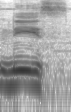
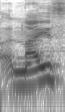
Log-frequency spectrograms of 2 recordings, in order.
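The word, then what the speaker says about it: niece: Next है हमारे पास नीस। बहुत सारे लोग इसकी प्रोनाउंसिएशन जो है गलत पढ़ते हैं। ये नाइस नहीं है बल्कि नीस है। बहुत सारे लोग इसको नाइस पढ़ते हैं, नाइस नहीं बल्कि नीस है।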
